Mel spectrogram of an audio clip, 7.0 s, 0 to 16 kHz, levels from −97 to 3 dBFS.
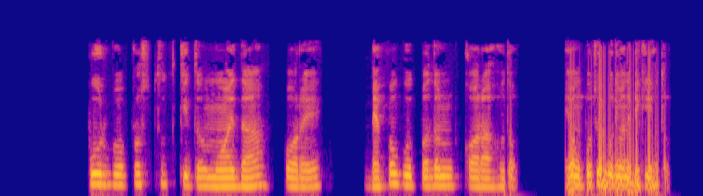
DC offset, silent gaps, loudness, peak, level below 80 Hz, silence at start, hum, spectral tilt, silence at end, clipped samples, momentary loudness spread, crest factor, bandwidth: under 0.1%; 2.79-2.85 s, 3.36-3.65 s, 5.37-5.65 s; -18 LUFS; -2 dBFS; -40 dBFS; 0.9 s; none; -6.5 dB/octave; 0.35 s; under 0.1%; 11 LU; 16 dB; 8.2 kHz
